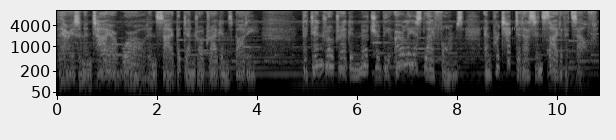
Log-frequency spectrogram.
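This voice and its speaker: A woman's voice: mid-range voice, huge pitch swings, measured pace, gravelly, loud music behind the voice, exaggerated voice. A woman voicing a wise mushroom spirit in a video game, with formal, precise wording. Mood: wise, calm.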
